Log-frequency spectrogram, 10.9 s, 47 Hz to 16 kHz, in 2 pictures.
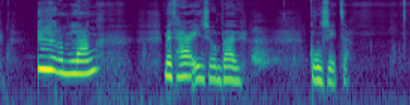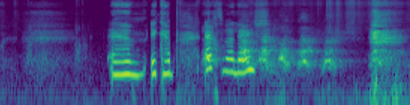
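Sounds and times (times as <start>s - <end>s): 
speech: 0.8s - 1.4s, 2.2s - 3.4s, 4.2s - 4.8s, 7.0s - 9.2s
guard dogs barking outdoors: 3.3s - 3.8s, 8.2s - 10.1s.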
